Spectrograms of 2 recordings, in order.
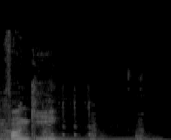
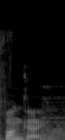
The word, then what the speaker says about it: fungi: I was pronouncing it yesterday in my stream, fungi, but apparently it's pronounced fungi.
